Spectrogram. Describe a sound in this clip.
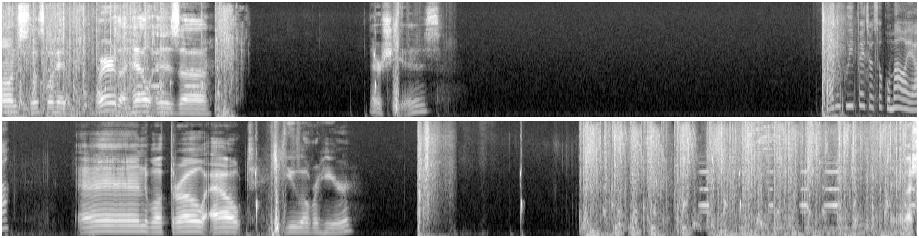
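Balloons pop in quick bursts of small cartoon pops.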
